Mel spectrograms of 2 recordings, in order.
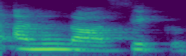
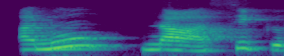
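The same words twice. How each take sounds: First: Said in the usual way. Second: अनुनासिक slowly split as अनु-ना-सिक; syllable by syllable. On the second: Shown as a demonstration. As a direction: break अनुनासिक into slow, separate syllables. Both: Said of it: "नाक और मुंह से इसका उच्चारण".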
